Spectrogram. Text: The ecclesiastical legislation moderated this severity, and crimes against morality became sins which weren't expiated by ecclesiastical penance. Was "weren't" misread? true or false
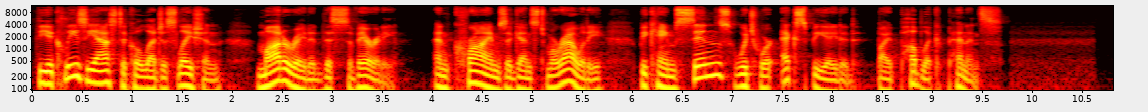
true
